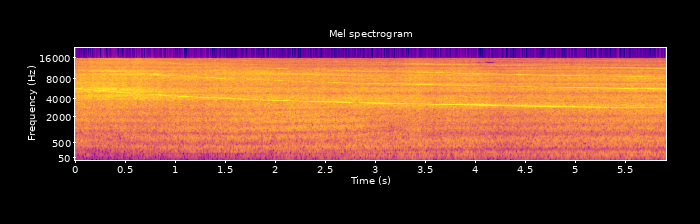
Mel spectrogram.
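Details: Jet turbine truck, first start-up after winter, after cleaning a dirt-clogged fuel filter and adjusting the fuel pump: loud steady roar with high whistle sliding gently down in pitch; normal clean turbine running.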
